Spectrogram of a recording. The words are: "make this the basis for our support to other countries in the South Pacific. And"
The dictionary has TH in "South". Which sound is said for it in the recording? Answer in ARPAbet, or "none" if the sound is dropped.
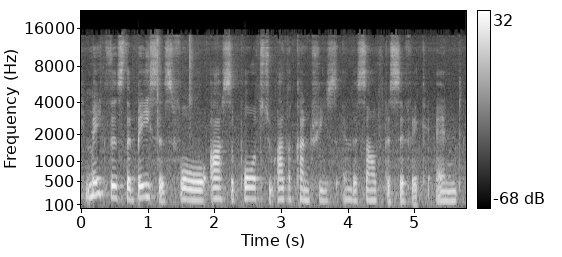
TH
